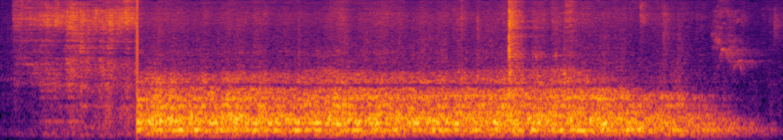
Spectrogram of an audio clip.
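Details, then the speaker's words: Maytag Atlantis washer in spin: tub turns but gives a loud, steady mid-pitched hum that dies away as it stops; transmission bearing is worn and rusted after water got in. The washer also won't agitate because of a stripped transmission shaft. "el exprimido si lo está haciendo si hace girar la tina y está girando el asunto es que zumba mucho hace mucho ruido al exprimir entonces en esta máquina la falla que tiene es que la transmisión ya no están funcionando bien y el balero de la transmisión está tumbando mucho ya le cayó agua ya se óxido"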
